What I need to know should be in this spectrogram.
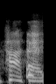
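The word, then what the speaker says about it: Haakaa: Is that how you say it? Haka? – I think it's Haka. I don't really Haka. – Know. – Haka. Yes. Haka. I was making it fancy.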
